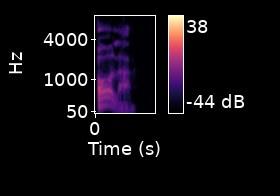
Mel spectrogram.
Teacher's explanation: H is always silent in Spanish we do not pronounce it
